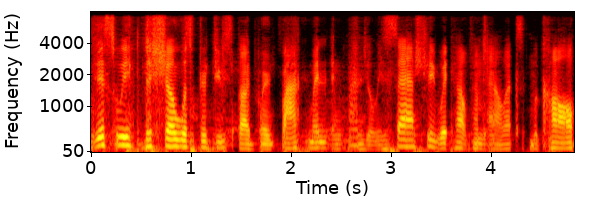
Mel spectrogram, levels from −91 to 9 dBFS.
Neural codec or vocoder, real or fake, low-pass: codec, 16 kHz in and 24 kHz out, 0.6 kbps, FireRedTTS-2 codec; fake; 7.2 kHz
